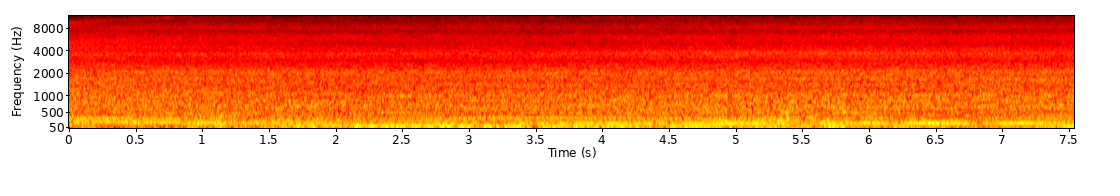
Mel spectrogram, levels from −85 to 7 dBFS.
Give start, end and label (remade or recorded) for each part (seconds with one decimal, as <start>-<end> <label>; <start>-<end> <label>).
0.0-0.4 recorded; 0.4-2.1 remade; 2.1-3.5 recorded; 3.5-4.4 remade; 4.4-7.5 recorded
